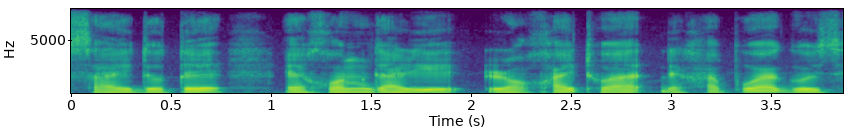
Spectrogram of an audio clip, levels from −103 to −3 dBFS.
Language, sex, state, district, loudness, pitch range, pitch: Assamese, male, Assam, Sonitpur, -19 LUFS, 110-125 Hz, 115 Hz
